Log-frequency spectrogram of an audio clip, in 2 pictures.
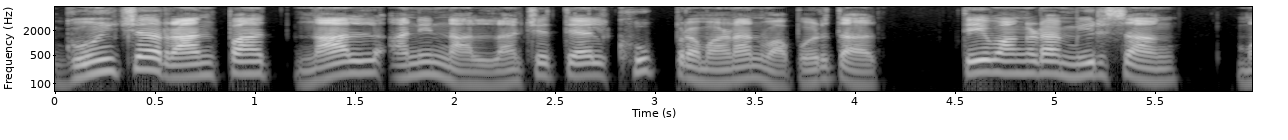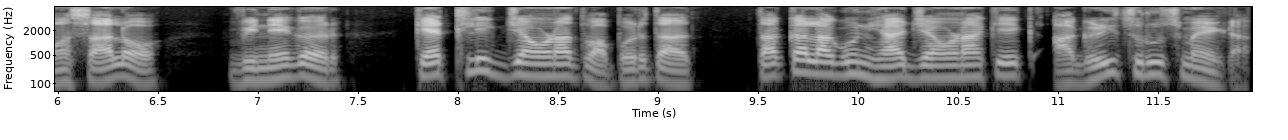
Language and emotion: Goan Konkani, neutral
